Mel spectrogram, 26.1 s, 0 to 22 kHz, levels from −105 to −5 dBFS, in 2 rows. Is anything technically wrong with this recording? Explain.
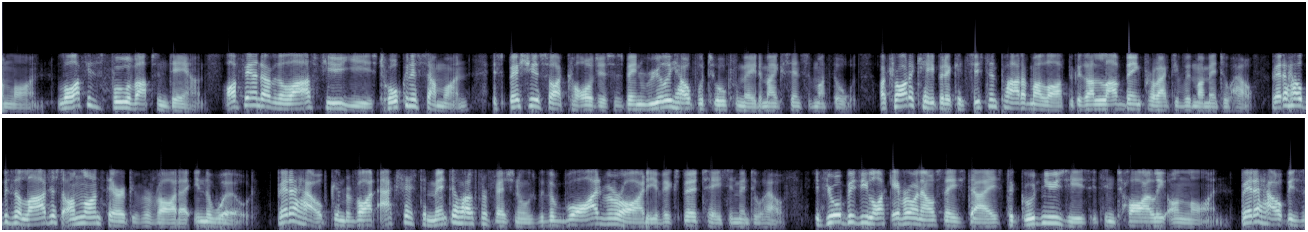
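Yes. Throughout the speech, the iLBC codec leaves plainly audible damage. This narrowband VoIP coder treats each short frame independently, here using 20 ms frames at around 15.2 kbps. The line passes only about 200 Hz to 3.7 kHz, so the voice sounds thin and telephone-like, with a slightly rough, synthetic grain. A spectrogram shows a hard ceiling near 3.7 kHz with nothing above it and little energy under 200 Hz.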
